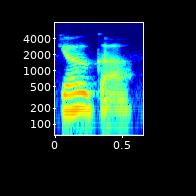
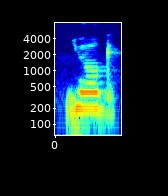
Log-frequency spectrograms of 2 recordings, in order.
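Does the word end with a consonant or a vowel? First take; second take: vowel; consonant. First: The word ends with a final vowel sound. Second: The word ends on a consonant, no final vowel. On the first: The speaker calls it wrong. "I'm saying it wrong" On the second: The speaker calls it right. "it should be called yog"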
